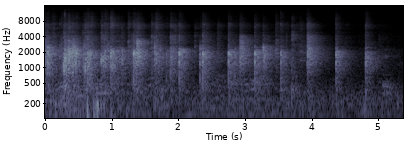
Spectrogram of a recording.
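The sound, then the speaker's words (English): Clapping from an open mic audience welcomes a comedian to the stage, heard as many distinct, sharp hand claps that start fairly full and then thin out into scattered, separate claps. “Big round of applause for Mr. Patrick Jerome, ladies and gentlemen. Give it to him.”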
